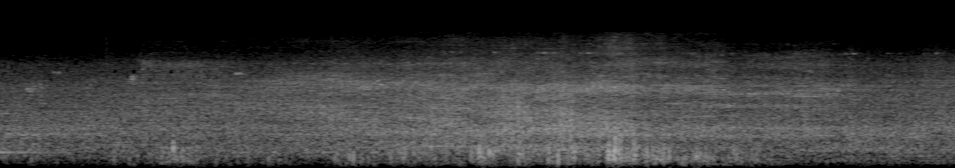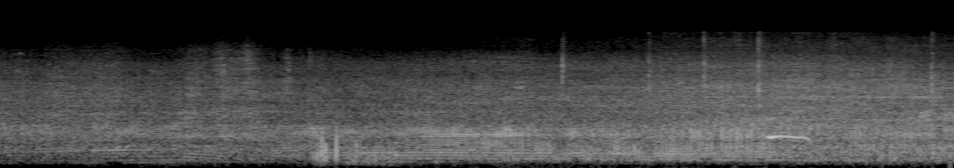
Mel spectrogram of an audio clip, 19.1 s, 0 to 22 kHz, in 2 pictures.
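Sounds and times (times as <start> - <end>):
jet engines rushing: 1.6 - 19.0.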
